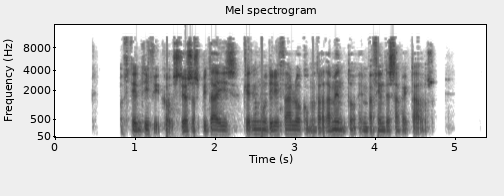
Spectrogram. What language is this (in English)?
Galician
